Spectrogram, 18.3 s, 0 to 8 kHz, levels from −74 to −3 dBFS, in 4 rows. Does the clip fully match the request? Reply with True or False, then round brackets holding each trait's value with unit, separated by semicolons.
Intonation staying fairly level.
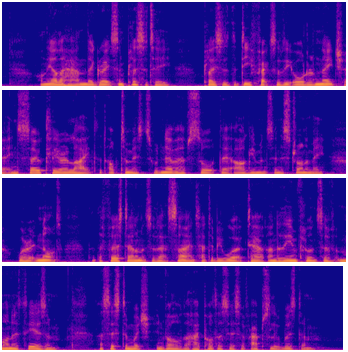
True (2.2 semitones)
